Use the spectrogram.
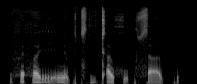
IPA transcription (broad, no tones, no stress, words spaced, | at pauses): fɛfɐ rʲɛ̰nɛ̰kʷ t͡sʼi̤kʼaxʷḭkʷ sa̰kʷ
